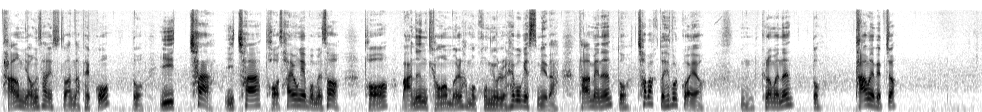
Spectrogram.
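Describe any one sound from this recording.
A young man talks calmly and clearly into a close microphone.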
